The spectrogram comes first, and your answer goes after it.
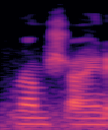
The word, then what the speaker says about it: Ramstein: yeah and so and all in that uh Ramstein Ramstein area if you want to pronounce it properly I always felt so dumb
